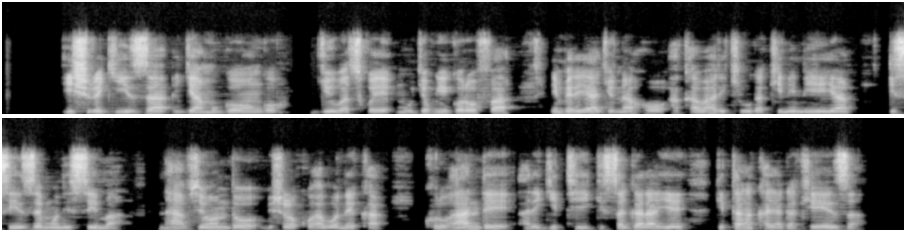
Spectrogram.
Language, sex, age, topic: Rundi, male, 50+, education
